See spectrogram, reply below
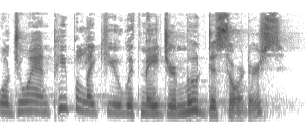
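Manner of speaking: ordinary talk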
